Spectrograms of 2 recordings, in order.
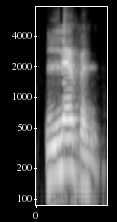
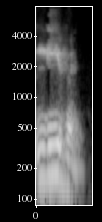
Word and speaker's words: leaven: dreamt not being dreamt leaven so it's not leaving and um and as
